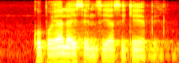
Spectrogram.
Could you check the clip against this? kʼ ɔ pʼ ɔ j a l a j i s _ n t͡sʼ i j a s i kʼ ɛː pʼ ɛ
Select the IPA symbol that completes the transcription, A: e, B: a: A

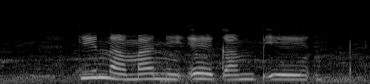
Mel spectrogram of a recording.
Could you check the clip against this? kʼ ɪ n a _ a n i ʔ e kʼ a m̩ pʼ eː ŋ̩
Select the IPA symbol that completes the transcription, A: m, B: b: A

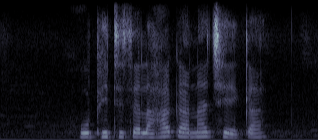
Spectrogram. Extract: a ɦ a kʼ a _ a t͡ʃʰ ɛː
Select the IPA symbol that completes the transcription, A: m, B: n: B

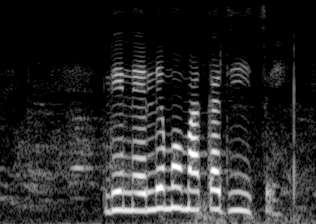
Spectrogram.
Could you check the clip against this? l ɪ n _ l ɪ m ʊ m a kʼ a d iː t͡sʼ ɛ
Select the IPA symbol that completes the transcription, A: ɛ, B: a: A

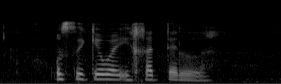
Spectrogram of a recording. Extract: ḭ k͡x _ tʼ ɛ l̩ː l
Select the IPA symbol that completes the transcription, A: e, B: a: B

